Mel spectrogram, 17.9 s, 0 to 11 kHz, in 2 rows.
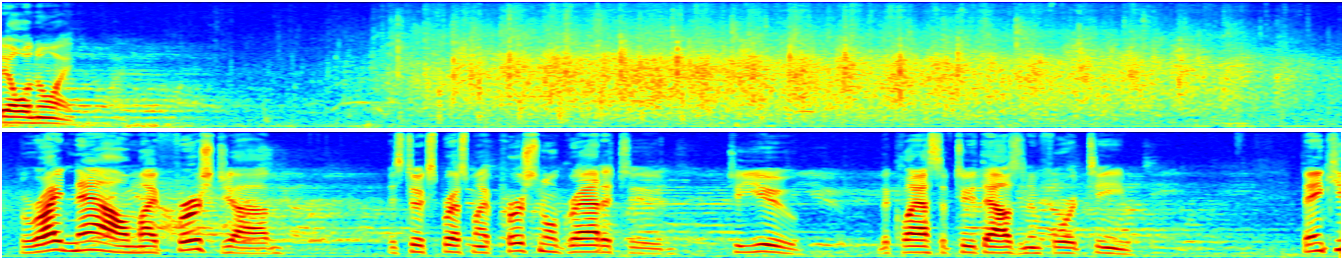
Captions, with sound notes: at Illinois. [applause] But, right now, my first job is to express my personal gratitude to you, the Class of 2014.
